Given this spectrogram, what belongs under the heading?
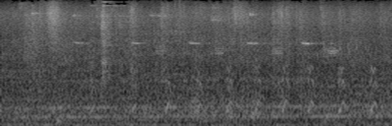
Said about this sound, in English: That's a frog, a German frog. I can tell.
